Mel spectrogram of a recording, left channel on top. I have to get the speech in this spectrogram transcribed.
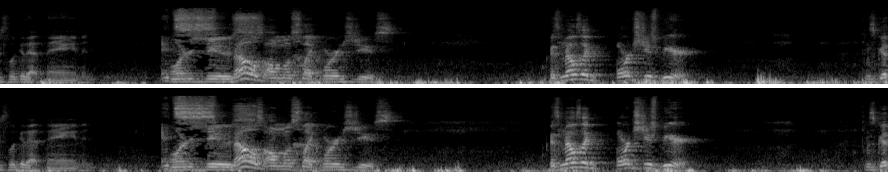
look at that thing and orange juice. It smells almost like orange juice. It smells like orange juice beer. It's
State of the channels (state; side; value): normal; both; correlation 0.39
